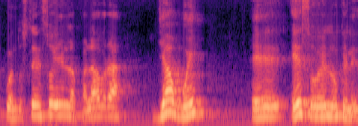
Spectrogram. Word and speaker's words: Yahweh: Es el tetragramatón, que son 4 consonantes, y que ahora los estudiosos bíblicos encontraron que el sonido más cercano no es Jehová, sino Yahweh.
